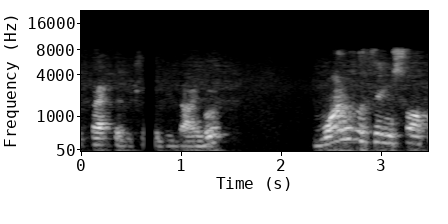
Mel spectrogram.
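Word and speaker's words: Djehuty: the god Thoth, his other, how is it pronounced now, Evan? It's not just Thoth, we've got that wrong. Dayhut.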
